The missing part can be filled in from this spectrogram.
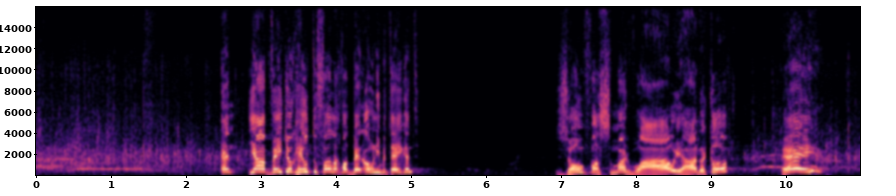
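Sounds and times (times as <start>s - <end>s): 
crowd applauding steadily: 0.0s - 3.1s, 9.2s - 10.9s
speech: 2.4s - 5.2s, 6.9s - 10.6s.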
